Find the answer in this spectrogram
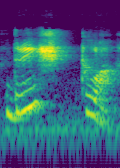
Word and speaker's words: দৃষ্ট্বা: এই ওয়াটাকে টয়ের সাথে পড়িয়ে দিলে কিরকম উচ্চারণ আসবে? টুয়া, তাহলে এখানে উচ্চারণটা হবে টুয়া, দৃশ টুয়া, এইটা শব্দটা পেলাম।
